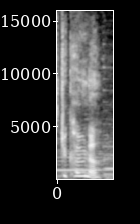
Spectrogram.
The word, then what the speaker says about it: Ciaccona: My name is Chakona, a wandering bard. Okay, I pronounce it quite rightly.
